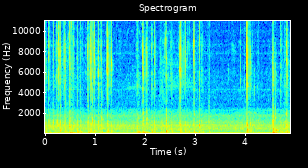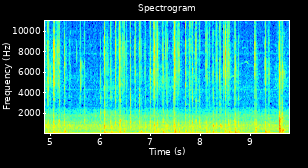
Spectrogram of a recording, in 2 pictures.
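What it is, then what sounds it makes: Plastic laptop keyboard being typed on. Fingertips of both hands type on the backlit plastic keys of a small Alienware M11x R2 (2011) laptop keyboard. Quick, dry clicks and taps come in irregular bursts with short pauses, over a faint steady low hum.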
